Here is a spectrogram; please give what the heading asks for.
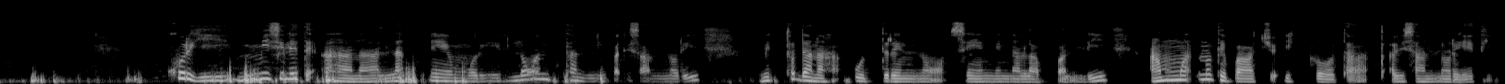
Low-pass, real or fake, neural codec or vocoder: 7.2 kHz; fake; vocoder, 44.1 kHz, 80 mel bands, Vocos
